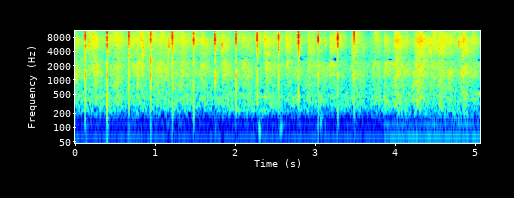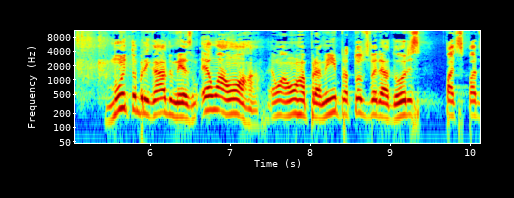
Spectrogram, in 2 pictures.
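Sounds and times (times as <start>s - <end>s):
audience applauding: 0.0s - 6.0s
speech: 5.4s - 10.1s.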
